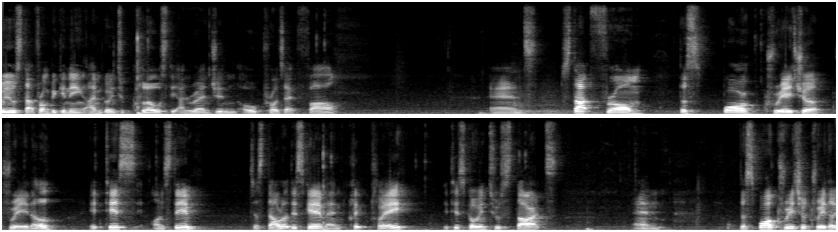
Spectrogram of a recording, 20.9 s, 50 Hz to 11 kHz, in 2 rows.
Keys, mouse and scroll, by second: 1.6 click, 3.9 click, 4.6 middle click, 9.3 click, 10.6 click, 12.2 click, 14.4 click, 15.5 click, 16.8 click, 19.2 click.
